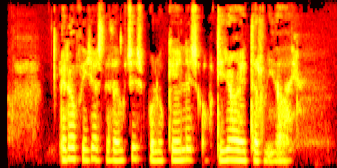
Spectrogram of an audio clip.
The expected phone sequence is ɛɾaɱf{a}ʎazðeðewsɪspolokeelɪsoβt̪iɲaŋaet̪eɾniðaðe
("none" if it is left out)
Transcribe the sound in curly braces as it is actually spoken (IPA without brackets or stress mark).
i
